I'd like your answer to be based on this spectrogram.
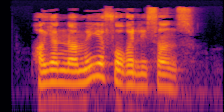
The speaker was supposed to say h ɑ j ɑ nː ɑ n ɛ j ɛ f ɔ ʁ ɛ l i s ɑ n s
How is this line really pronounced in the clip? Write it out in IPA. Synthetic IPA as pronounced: h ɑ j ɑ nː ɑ m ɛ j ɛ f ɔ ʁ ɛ l i s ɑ n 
